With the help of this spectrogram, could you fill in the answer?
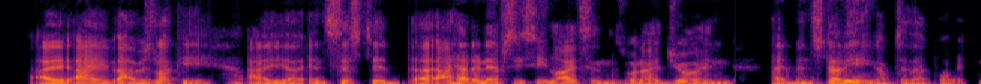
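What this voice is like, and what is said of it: Mid-Atlantic broadcaster accent. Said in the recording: “You definitely have a beautiful broadcaster voice ... I have what's called a mid-Atlantic broadcast accent.”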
